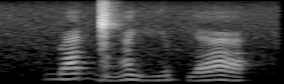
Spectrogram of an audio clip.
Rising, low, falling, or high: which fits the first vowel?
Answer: rising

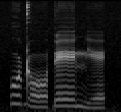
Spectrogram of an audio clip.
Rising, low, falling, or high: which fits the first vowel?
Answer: high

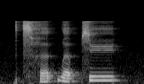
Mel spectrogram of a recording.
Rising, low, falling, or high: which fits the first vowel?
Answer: rising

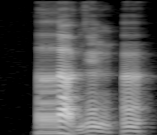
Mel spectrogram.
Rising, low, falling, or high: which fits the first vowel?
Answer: falling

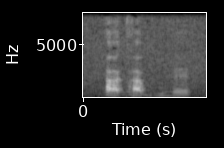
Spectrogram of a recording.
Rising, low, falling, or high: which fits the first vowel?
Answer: high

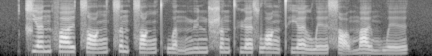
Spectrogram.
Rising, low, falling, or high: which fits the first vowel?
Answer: high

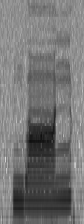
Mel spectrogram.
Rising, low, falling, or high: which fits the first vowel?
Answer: rising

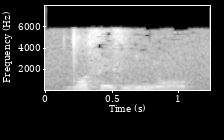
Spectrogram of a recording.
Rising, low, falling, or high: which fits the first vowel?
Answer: high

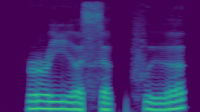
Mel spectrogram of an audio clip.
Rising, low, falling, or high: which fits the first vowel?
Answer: low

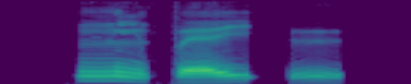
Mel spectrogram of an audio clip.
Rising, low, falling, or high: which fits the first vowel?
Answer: falling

